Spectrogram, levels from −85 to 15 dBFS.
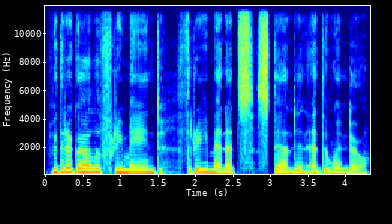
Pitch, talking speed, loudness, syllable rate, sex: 215 Hz, 110 wpm, -16 LUFS, 4.2 syllables/s, female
